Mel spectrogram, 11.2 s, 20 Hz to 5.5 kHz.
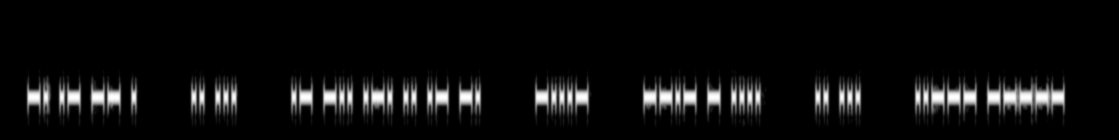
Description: Morse code, heard as a keyed tone, about 30 wpm, 700 Hz. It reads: NAME IS ADRIAN <BT> QTH IS 20
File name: UK MASTER QSOs TRAINING / 30WPM / UK MASTER QSOs 0002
